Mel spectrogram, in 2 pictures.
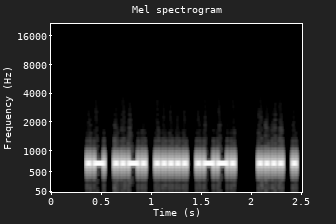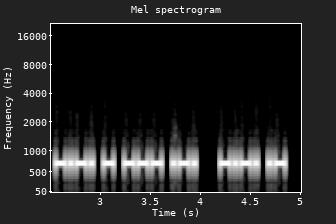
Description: Morse code, heard as a keyed tone, about 34 wpm, 700 Hz. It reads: AF5P HECTOR CA
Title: K1USN SST QSO Practice - 35wpm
